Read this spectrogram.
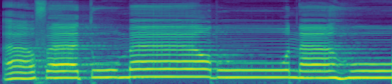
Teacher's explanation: Karena ada wau sukun sebelumnya dammah maka dibacanya panjang dua harakat. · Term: mad thobi'i zohiri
